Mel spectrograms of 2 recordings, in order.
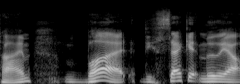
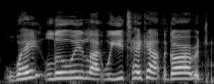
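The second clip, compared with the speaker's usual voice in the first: high southern lady call; Dolly voice; 12 semitones higher than usual. Retold or imitated. Dolly asking her husband to take out the garbage. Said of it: "She's like".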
